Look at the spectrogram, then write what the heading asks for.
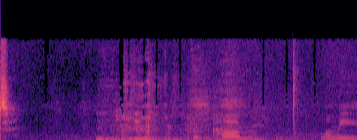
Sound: group laughing

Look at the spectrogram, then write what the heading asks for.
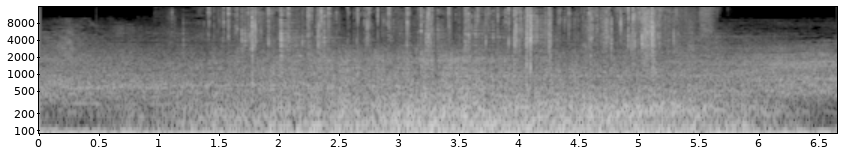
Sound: metal clinking

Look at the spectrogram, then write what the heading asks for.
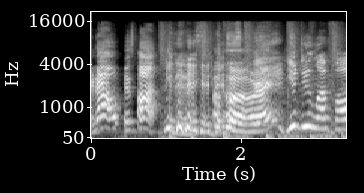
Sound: all laughing

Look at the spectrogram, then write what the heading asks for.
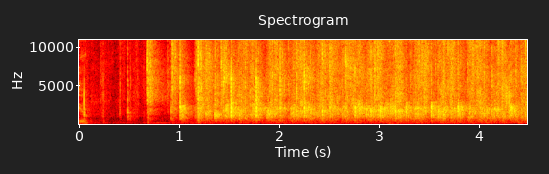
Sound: audience clapping

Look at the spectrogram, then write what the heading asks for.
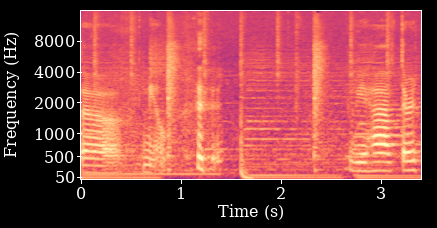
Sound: laughs

